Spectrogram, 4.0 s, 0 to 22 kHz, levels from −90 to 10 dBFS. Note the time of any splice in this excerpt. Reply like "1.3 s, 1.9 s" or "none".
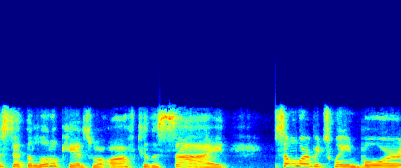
2.8 s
